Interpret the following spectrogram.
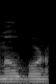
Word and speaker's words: Melbourne: it was told to them in Australia like Melbourne in my mind I was born in place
